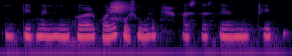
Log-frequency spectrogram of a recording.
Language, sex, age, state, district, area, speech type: Bengali, female, 18-30, West Bengal, Birbhum, urban, spontaneous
